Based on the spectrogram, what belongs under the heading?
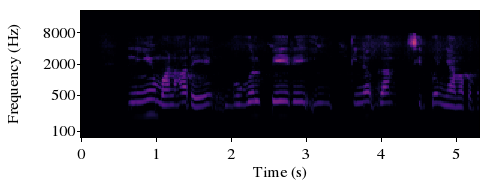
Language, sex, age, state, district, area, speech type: Santali, male, 18-30, West Bengal, Malda, rural, read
